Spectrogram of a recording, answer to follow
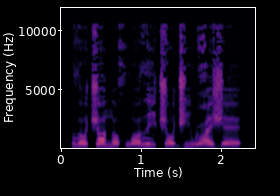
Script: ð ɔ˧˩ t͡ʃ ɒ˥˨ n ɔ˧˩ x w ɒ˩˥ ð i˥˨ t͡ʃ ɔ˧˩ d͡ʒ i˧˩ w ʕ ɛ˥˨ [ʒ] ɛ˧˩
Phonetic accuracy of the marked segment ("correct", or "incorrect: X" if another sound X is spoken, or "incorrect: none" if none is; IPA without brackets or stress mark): correct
